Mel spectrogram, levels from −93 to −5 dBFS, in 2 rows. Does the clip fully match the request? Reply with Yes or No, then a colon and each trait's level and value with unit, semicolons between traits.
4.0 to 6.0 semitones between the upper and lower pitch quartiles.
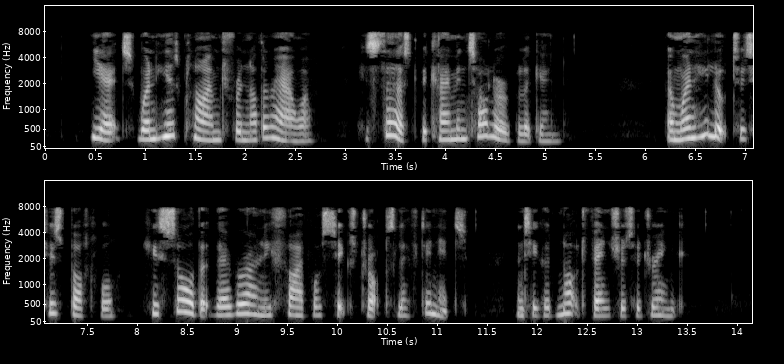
Yes: average, 4.8 semitones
